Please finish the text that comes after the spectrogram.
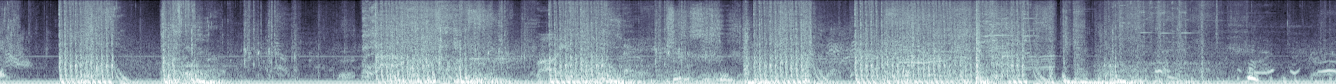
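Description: Dense bursts of automatic gunfire in the zombie mode of the shooter Call of Duty, loud and close, come in long sustained volleys with brief gaps, mixed with thuds and game effects while someone talks over it.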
